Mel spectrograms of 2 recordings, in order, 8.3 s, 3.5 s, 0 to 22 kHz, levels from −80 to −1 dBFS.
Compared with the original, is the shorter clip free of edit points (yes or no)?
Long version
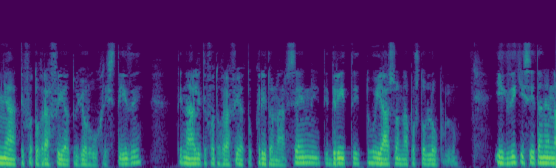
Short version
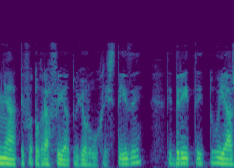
no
